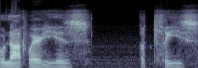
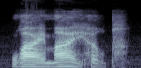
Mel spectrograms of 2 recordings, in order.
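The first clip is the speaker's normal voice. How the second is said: ghostly spirit voice, louder; 6 dB louder than usual. Voicing a ghostly visage rising from a giant's corpse: ghost voice. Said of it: "this, like, ghostly visage rises from the body".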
